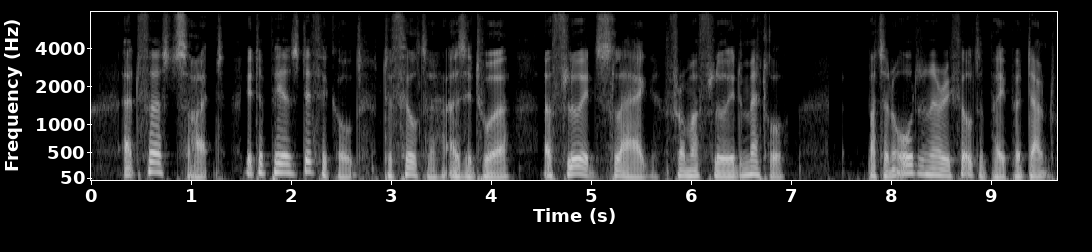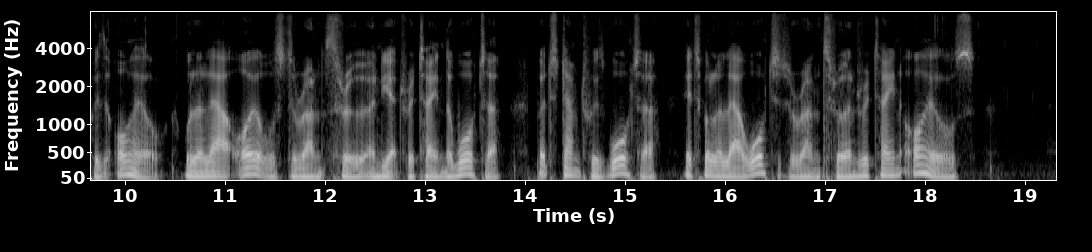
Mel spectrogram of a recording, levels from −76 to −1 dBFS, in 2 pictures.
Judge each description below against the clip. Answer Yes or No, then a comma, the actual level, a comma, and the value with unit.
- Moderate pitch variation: No, wide, 7.5 semitones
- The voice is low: Yes, very low, 85 Hz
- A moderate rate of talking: Yes, average, 160 wpm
